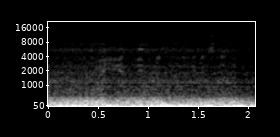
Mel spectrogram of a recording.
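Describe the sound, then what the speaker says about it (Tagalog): Steady low roar of an airplane's engines heard from inside the cabin before takeoff, dense and continuous with no other distinct sounds. "Yung biglang kakadyot yung eroplano dahil bubuelo na siya para lumipad."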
